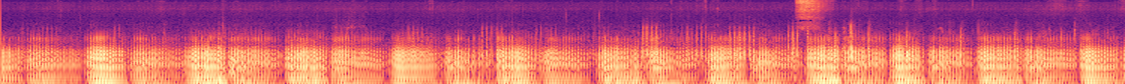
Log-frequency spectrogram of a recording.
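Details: Morning purring from kittens waking someone up: continuous deep, throbbing purr pulsing with each breath, about one cycle per second and a half, with one brief sharp click partway through.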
